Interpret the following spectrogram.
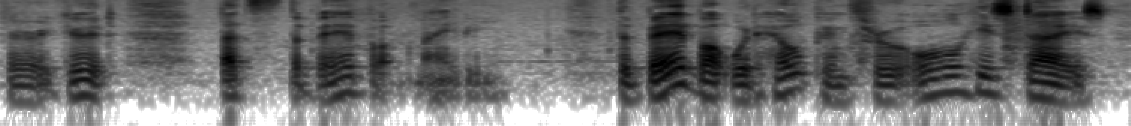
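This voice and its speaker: Gravelly, darkish, and slightly rough, this medium-pitched male voice has lively intonation and a measured pace. A father reads a children's story aloud to his child, breaking off for casual chat and encouraging questions. He's recorded at home on a handheld phone, with faint background noise.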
